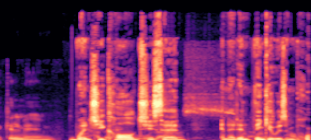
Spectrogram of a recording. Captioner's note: through translator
